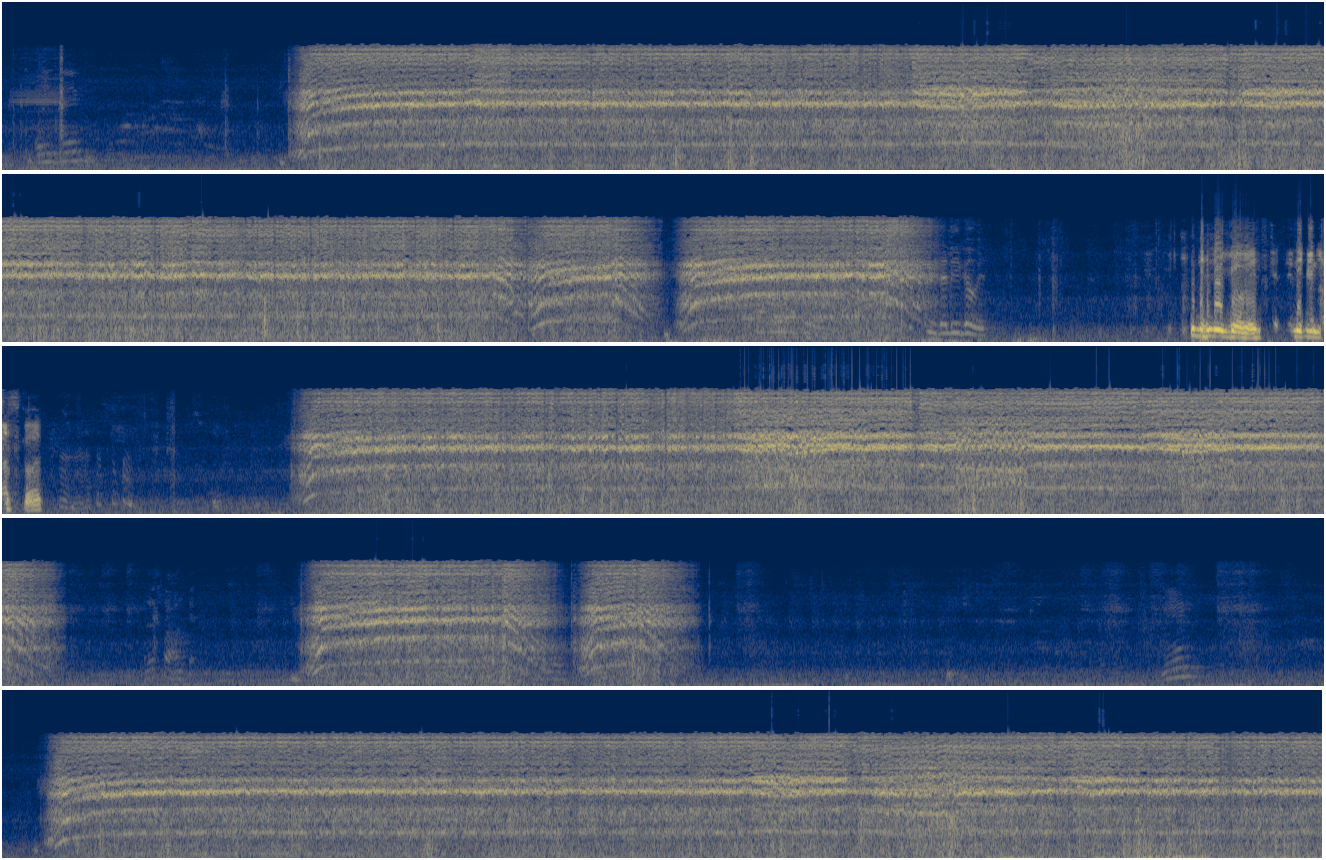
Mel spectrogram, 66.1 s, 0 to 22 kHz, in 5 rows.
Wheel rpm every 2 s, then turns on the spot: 0, 50, 160, 160, 160, 160, 160, 160, 160, 100, 130, 20, 0, 0, 20, 150, 160, 160, 160, 150, 10, 70, 100, 20, 0, 0, 20, 160, 160, 160, 160, 160, 160.
none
